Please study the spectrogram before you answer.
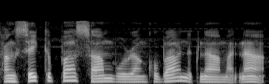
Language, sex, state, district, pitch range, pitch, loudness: Garo, male, Meghalaya, South Garo Hills, 125-160 Hz, 135 Hz, -19 LUFS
